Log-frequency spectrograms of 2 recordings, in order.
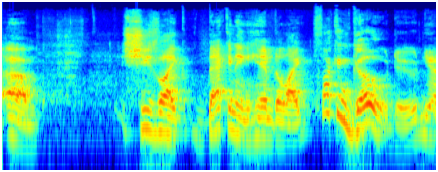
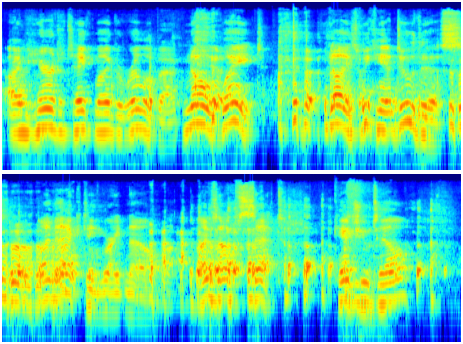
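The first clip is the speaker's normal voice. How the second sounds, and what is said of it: Flat monotone imitation of an actor. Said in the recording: “Fucking monotone motherfucker”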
